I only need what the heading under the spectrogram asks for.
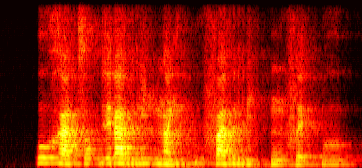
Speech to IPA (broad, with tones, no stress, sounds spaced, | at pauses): o˦ ɣ a˨ t͡s ɔ˦ ɡ ɛ˦ ɾ a˨ r ĩ˦˨ ŋ ã˨ j u˦ ɓ u˦ f a˦ r i˨ kʷ ũ˨ f ɛ˨ k͡p ʊ˦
